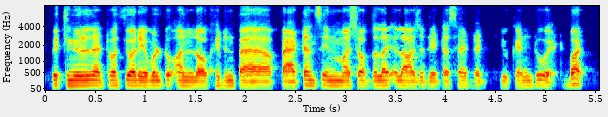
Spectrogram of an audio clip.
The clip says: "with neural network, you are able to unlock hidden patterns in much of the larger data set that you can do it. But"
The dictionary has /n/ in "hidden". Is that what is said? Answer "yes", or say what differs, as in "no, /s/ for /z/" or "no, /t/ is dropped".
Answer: yes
